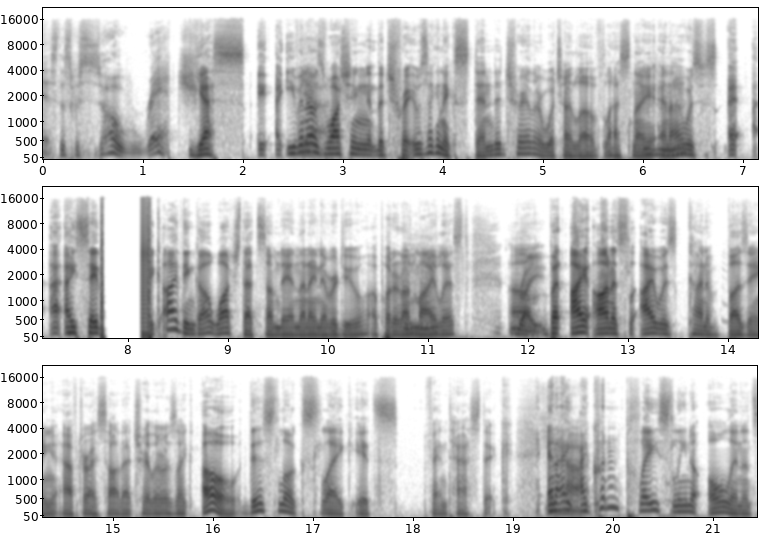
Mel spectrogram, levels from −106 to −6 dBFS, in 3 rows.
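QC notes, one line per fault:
7.72–8.22 s, cable pulled and plugged in: a pop at 7.72 s, then about 450 ms of near silence with the signal path broken, a 68 ms burst of 60 Hz mains buzz while only the plug tip touches, and a second pop at 8.22 s as the speech returns.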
